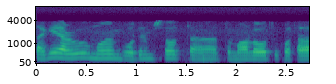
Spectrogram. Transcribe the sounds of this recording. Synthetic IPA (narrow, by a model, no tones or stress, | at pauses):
takɛaɹumojbɔɦutinpisɔttʊmaɹlɔɡɔtʊkɔtʰa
